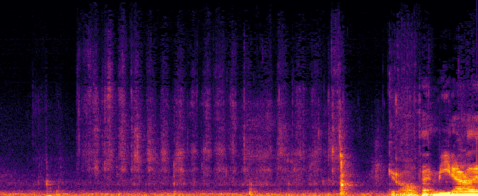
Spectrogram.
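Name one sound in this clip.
A knife scrapes and cuts against a plate close by.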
